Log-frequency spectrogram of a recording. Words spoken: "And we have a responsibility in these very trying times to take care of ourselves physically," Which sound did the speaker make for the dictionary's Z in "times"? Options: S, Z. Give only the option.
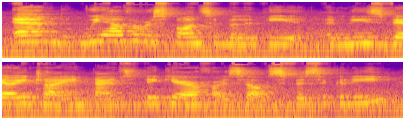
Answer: S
